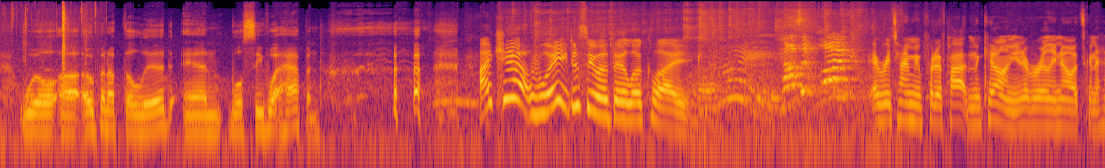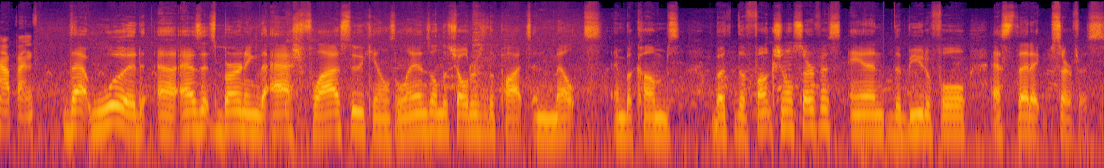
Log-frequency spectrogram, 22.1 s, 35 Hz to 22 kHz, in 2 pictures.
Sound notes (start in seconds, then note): 3.2 laughs; 6.7 crowd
